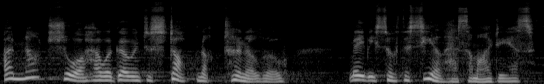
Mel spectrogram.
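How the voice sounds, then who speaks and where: An actress playing a grave, weary mage leader in a fantasy video game, speaking formally and deliberately with wry skepticism. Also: female voice, on the low side, lively intonation, a little mellow, soft background music. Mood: businesslike, concerned. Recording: long hall-like reverb.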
